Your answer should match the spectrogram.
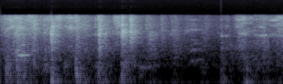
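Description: Hurried footsteps and movement: a quick, irregular run of thuds and scuffs with clothing rustling, busiest in the first two seconds and then thinning out.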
